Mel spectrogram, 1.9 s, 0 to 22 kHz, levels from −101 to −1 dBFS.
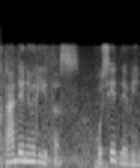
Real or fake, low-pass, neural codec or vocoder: fake; 7.2 kHz; codec, 16 kHz, 2 kbps, X-Codec, HuBERT features, trained on LibriSpeech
